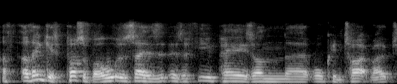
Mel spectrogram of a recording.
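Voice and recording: A man's raspy voice at medium pitch, dark and mellow in tone, with fairly even intonation at a fairly quick pace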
